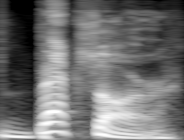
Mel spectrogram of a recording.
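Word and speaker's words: Bexar: It's Beexar County on this podcast.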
